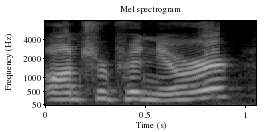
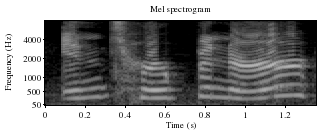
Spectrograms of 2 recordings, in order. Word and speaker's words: entrepreneur: So it was Simulacra 2, when that dude just horribly mispronounced entrepreneur, and he was like, interpreneur, and that's all I fucking hear anytime I see the word entrepreneur now, is just interpreneur, and I hate it.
